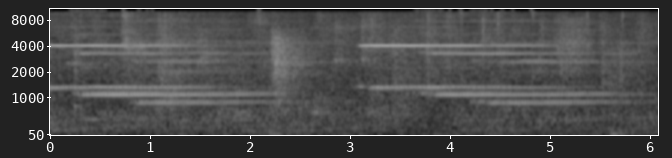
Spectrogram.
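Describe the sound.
A bell rung in a parliamentary chamber before a vote: steady, high electronic ringing tones sound in two long stretches with a brief break between them, over a faint murmur of the room.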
